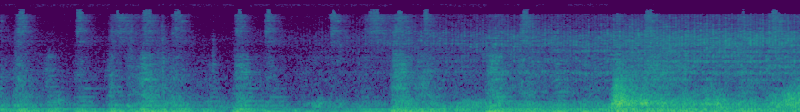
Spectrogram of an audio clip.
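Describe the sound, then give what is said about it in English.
A steady, loud propeller-plane engine drones throughout, a deep continuous rumble with a low hum, like it's heard from inside the cabin of a military training plane in flight. “This plane we're sitting in was actually developed this year for military training purposes.”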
